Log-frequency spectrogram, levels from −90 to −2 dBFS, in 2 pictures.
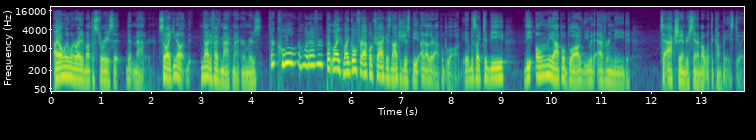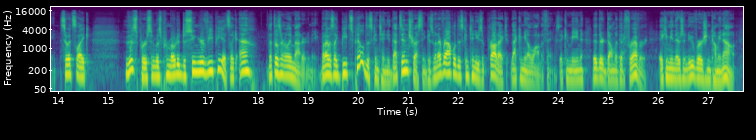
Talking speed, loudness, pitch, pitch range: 260 wpm, -13 LUFS, 115 Hz, 95-150 Hz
